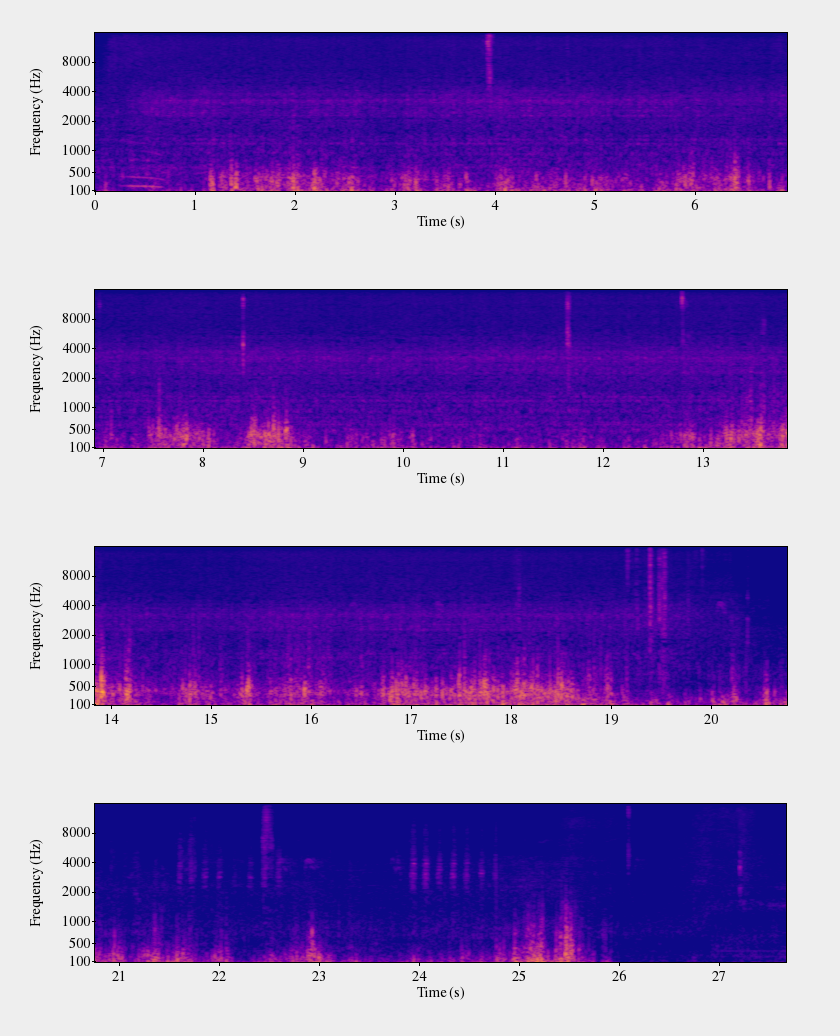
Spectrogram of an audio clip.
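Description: Wind buffeting a phone's microphone held out of a moving car's open window, a gusty rumble that swells and eases, over the car's road noise.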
